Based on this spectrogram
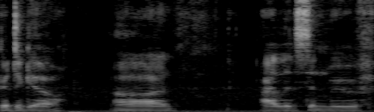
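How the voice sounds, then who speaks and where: Somewhat breathy, a man talks in a fairly low voice with a dark, mellow tone. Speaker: ASMR creator. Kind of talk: ASMR medical exam role play. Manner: soft-spoken, calm.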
